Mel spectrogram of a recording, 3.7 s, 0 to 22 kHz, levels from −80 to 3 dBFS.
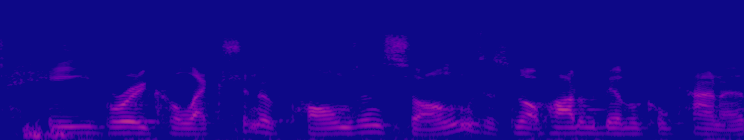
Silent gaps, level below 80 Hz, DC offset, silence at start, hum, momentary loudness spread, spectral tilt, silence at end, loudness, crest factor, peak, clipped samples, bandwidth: none; -78 dBFS; under 0.1%; 0 s; none; 7 LU; -3.5 dB/octave; 0 s; -55 LUFS; 18 dB; -38 dBFS; under 0.1%; 16 kHz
